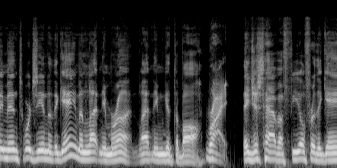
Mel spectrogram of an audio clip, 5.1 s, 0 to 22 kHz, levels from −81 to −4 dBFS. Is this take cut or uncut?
cut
